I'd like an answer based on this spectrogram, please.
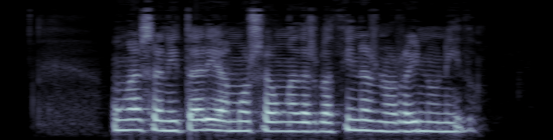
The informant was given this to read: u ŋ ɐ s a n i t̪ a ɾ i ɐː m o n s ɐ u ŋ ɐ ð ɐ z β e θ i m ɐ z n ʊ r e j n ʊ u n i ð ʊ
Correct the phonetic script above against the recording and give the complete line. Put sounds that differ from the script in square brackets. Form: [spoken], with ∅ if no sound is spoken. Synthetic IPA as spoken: u ŋ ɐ s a n i t̪ a ɾ [j] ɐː m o [∅] s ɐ u ŋ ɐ ð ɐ z β [a] θ i [n] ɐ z n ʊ r e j n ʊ u n i ð ʊ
